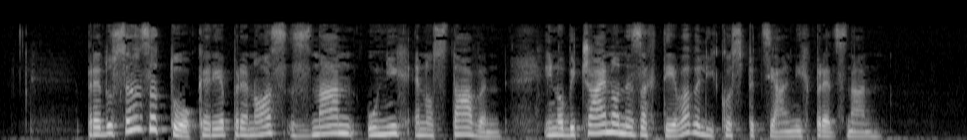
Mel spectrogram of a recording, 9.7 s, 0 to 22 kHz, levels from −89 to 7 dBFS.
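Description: Throughout, the speech sounds hissy and grainy, with nothing above 10.6 kHz, likely Vorbis compression squeezing the treble into noise, which fits a low bitrate.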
